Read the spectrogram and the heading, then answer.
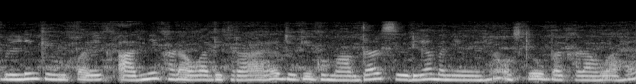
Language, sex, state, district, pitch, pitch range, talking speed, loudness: Hindi, female, Jharkhand, Sahebganj, 220 Hz, 210-235 Hz, 215 wpm, -15 LUFS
